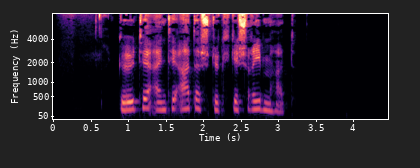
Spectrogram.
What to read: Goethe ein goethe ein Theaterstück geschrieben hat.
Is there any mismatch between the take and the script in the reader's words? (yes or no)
yes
